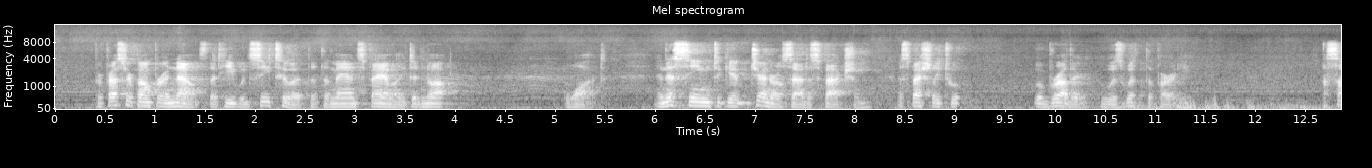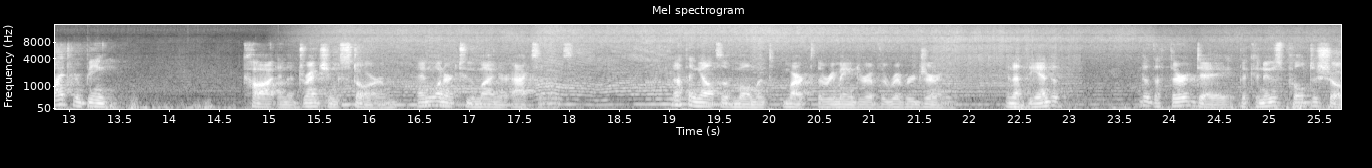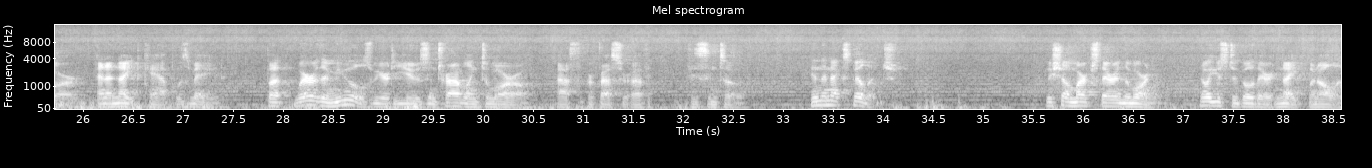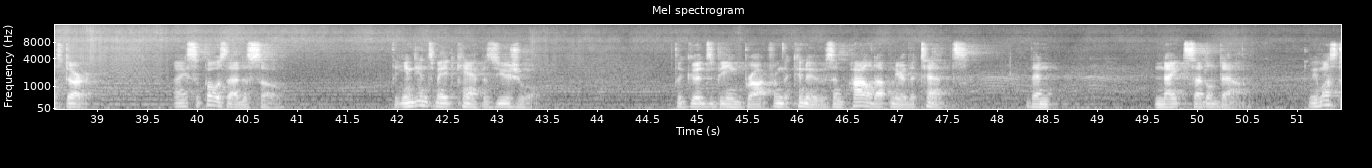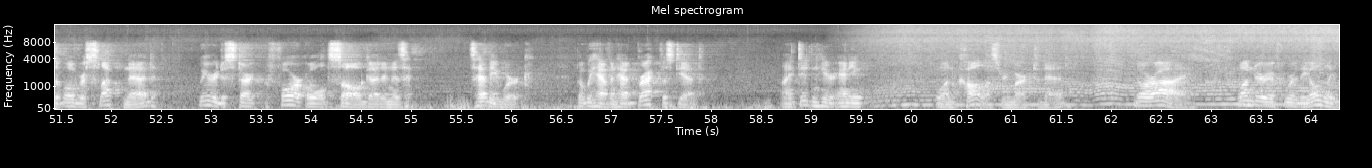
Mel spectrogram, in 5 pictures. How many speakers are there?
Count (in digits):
1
